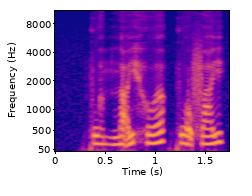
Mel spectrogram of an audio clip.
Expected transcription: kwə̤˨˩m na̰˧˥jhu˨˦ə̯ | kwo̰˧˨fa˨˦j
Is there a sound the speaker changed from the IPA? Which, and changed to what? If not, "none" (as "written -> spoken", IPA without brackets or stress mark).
none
